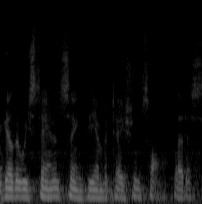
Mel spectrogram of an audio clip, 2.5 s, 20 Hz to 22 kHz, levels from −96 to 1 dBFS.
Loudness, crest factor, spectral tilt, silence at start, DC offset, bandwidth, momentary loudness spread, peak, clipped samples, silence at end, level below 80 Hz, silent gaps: -61 LUFS; 16 dB; -6.5 dB/octave; 0 s; under 0.1%; 16 kHz; 9 LU; -44 dBFS; under 0.1%; 0 s; -86 dBFS; none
